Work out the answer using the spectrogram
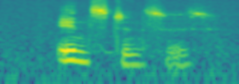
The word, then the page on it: instances: American English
